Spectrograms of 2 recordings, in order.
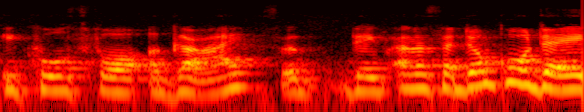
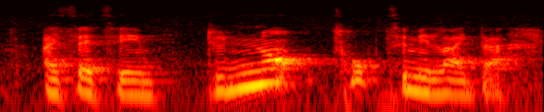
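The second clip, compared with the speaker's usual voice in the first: ordinary delivery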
